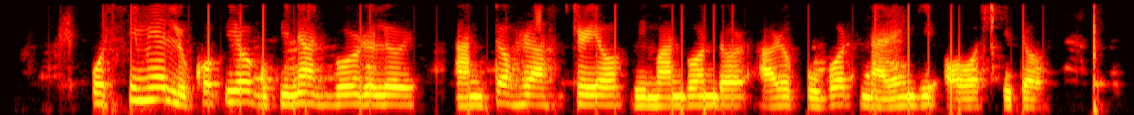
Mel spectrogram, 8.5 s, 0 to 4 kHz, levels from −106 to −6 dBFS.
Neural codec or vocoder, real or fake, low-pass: none; real; 3.6 kHz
